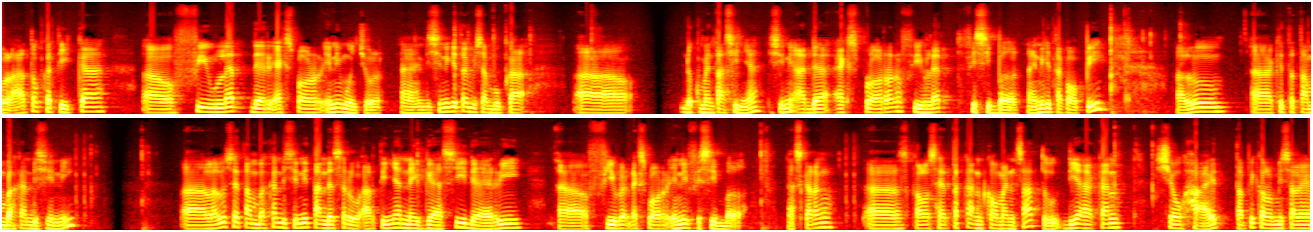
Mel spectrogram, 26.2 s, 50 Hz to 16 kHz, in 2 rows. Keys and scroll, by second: 24.2 super+1.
